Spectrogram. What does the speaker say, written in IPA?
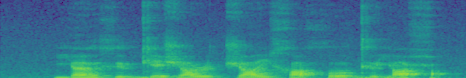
jɐu̯xʲo ɡʲɛʒɒɹ t͡ʃɒi̯xɒ xoɡʲojɒħ

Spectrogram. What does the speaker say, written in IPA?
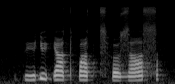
pyɗyʔ jətˤpotˤt͡sʰu zˤɛsˤ

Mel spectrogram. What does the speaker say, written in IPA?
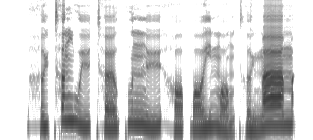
hɵ˨˧ɥt̪ʰɐ˥ŋ wyː˨˥t̪ʰœː˨˥ kʷɐ˥n n̪yː˨˥ hɔː˨p̚ɔː˨˥j mɔː˨˩mt̪ʰɵ˨ɥmaː˥m

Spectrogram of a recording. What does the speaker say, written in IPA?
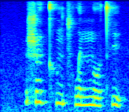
ʂɻ̩˥˧kʰʊ˥˩ŋt͡sʰwə˧˥n n̪o˧˥ʊ̯t̪ʰy˥˩

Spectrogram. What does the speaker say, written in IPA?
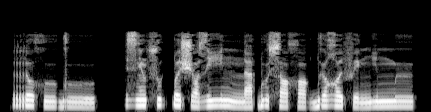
ro˦˨xuː˨ɡuː˨ | zẽ˦sʷi˦k͡pɤ˦ʃɔ˨ ziː˦nːa˨ ɓu˦ sɔ˨xɔ˨ɡ͡bɯ˦ ʁʷi˦fe˨ŋi˦ mːɯ˦

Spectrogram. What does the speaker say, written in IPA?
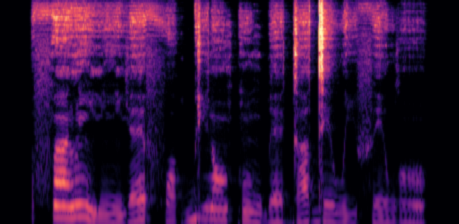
fã˦lĩ˦˨jĩ˨jɛ˨˦ fɔ˧ɡ͡bi˦ɾɔ̃˦ kũ˧ɡ͡bɛ˨ɡa˨˦de˧ wi˨fe˨wɔ̃˨

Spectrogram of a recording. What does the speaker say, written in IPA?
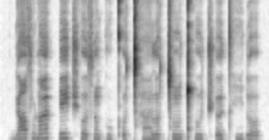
ɡasˤṳɽã | et͡ʃʰosõ ko̤kʼo ǀʰa̤lo ǀũǃʰu t͡ʃʼɵ tʰi̤ɗo

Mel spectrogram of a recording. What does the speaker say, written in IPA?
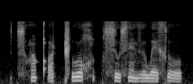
t͡sʰõqʼuǁuχõq susɛ̃ ðɵwɛxɾo

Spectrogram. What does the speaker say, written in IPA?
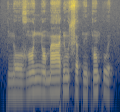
noː˨ɣɔ̃˦ ɲɔ̃˧maː˦ɗũ˦ sə˨pĩ˨kɔ̃˦kʷe˨

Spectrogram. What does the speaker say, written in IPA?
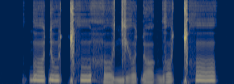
ɠo˥ɗu˥ǀʰu˥ ho˩dʲo˩ɗɔ˩ ɡo˩ǀʰo˥

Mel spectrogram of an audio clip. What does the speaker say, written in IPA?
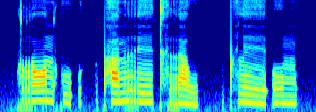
krɔː˥˩nku˨˩ʔ | pʰa˦˥nreː˧kʰra˨˩w | pʰleː˨˩ʔo˧m

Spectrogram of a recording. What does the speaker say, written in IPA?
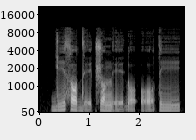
ɡisɔ dḛt͡ʃɔ nḛɗɔ̰ ʔɔ̰ ti

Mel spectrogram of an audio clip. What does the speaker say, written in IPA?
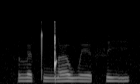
lətŋ͡ǃɐwe θi

